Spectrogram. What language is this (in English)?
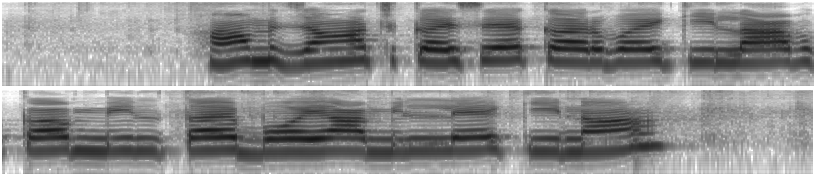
Magahi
